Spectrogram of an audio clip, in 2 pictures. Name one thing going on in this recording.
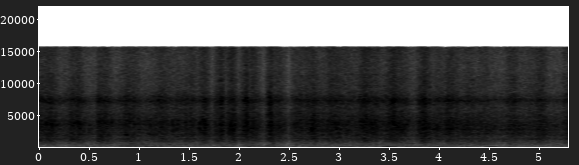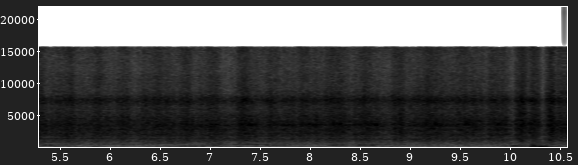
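Dry grains rustle and crunch as a hand stirs them in a bowl.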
